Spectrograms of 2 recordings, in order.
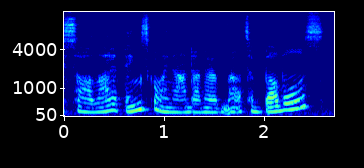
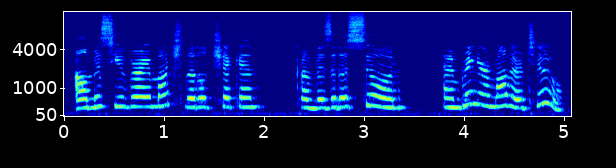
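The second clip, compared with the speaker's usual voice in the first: put-on high, louder girl voice; Jessica's voice; 10 semitones higher, 6 dB louder than usual. Jessica saying goodbye to the chicken. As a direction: speak it as young Jessica. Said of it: "said Jessica".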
